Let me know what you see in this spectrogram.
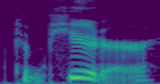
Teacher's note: that first vowel gets reduced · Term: vowel reduction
